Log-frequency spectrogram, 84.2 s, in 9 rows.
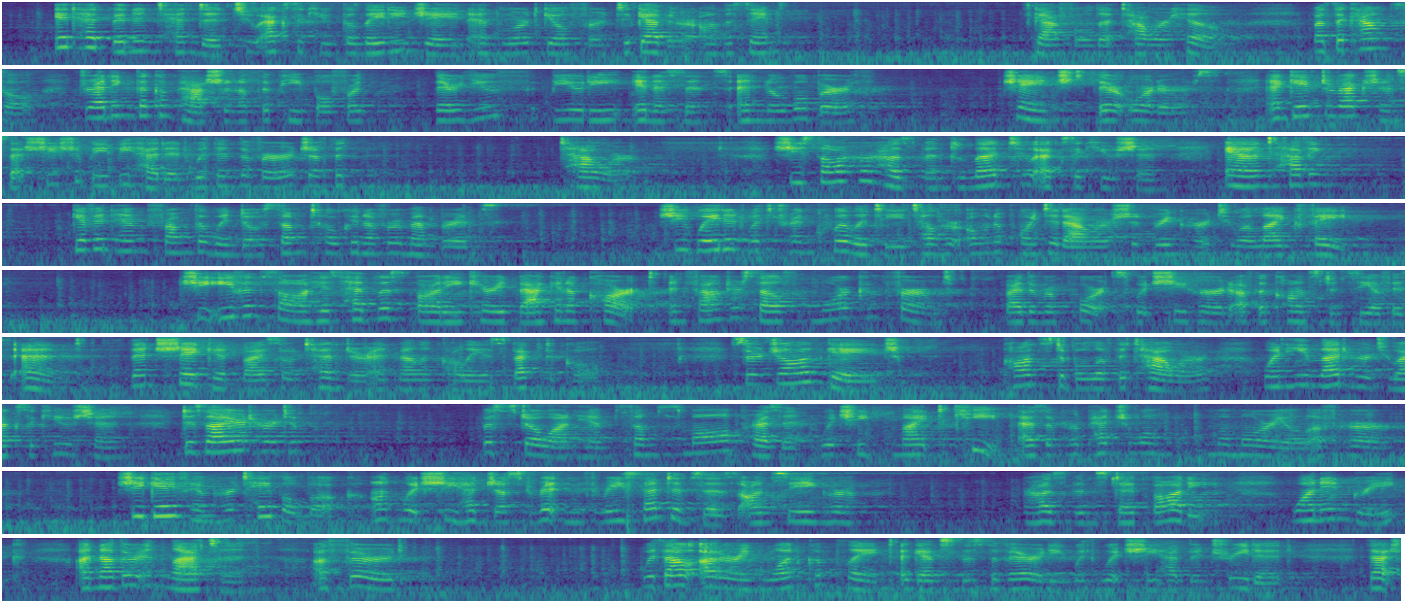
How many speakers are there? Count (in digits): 1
